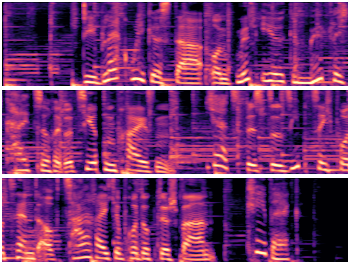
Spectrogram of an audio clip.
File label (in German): radiowerbung; Kibek Inneneinrichtung; black friday; black week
